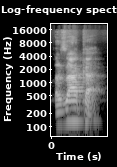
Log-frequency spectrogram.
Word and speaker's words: Azekah: So that will be said in Hebrew, Azekah.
